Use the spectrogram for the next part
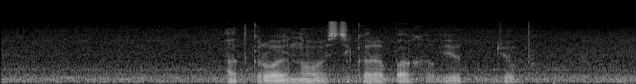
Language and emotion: Russian, neutral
